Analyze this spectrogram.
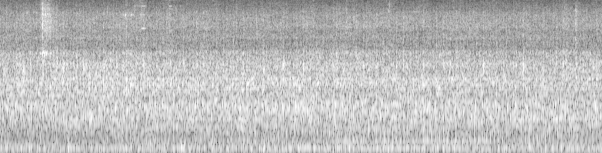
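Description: Ambulance engine idling, a steady low hum.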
